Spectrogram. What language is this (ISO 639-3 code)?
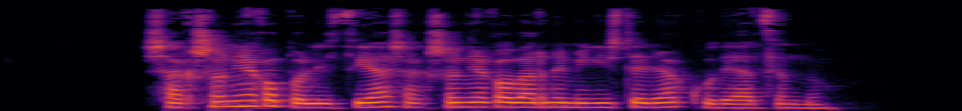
eus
